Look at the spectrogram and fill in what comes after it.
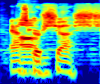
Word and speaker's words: Akershus: I definitely said that wrong. I apologize. – Akershus. – Akershus. – I can say that because I'm a librarian.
